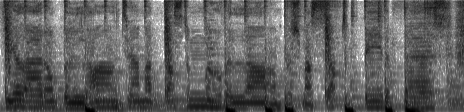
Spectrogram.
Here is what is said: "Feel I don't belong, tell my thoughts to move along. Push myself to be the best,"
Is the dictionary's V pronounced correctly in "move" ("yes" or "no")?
yes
